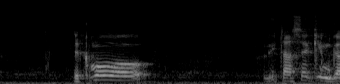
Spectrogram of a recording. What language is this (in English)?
Hebrew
